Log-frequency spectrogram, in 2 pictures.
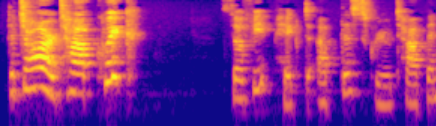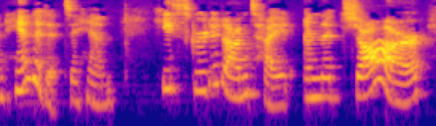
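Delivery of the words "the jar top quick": high loud hurried call; urgent giant's call, higher and louder. Acted. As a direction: rush her for the lid. Urgent request.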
